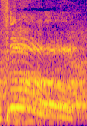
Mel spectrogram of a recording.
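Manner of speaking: high, long open-mouthed sneeze blast; explosive mock sneeze. Stranger sneezing with mouth uncovered, big mock sneeze. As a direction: cock back and let the sneeze fly. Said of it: "he just cocked and".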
